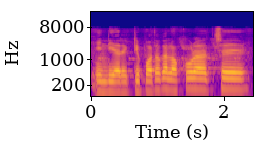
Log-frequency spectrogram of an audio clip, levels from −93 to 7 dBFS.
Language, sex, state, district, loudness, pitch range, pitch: Bengali, male, West Bengal, Alipurduar, -15 LUFS, 130-155 Hz, 150 Hz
